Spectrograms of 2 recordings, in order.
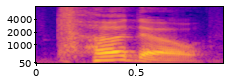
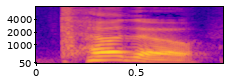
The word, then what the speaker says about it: todo: Ok, la T es una letra sin aire. No es todo, todo, taco. You can think of it as a sound between the English T and D.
